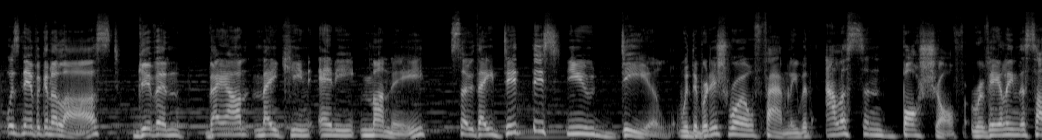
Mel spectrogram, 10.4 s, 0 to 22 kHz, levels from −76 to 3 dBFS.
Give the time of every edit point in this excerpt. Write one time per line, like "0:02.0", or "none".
0:01.2
0:01.9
